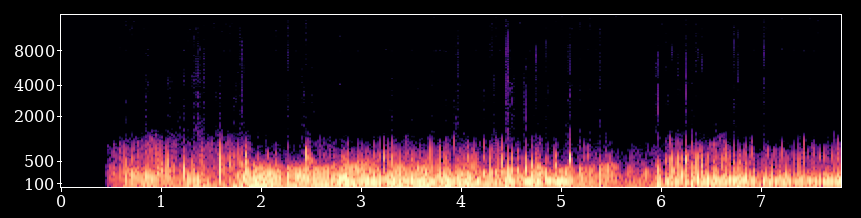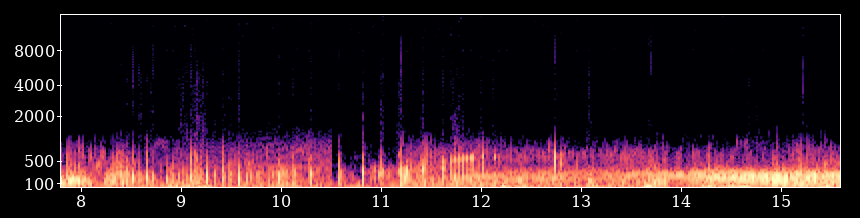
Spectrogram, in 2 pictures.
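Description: Loud, continuous low gurgling and rumbling with bubbly pops; stomach rumbling from gas and fluid moving through the gut.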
